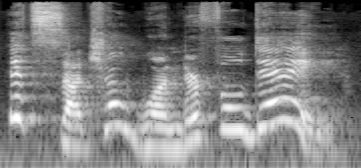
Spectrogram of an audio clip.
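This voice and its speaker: A chirpy, well-meaning jungle creature from a picture book, put on by a woman reader. The voice is high and sing-song, lilting widely as it urges cheer. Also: huge pitch swings, takes it slowly, heavily acted. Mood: cheerful concern.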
